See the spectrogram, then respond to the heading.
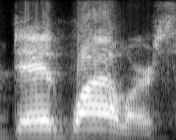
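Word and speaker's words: Deadwyler: And it's got Danielle Deadwater in it, or Deadweiler, sorry, Deadweiler, I don't know why I said Deadwater, I mispronounced, my bad.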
